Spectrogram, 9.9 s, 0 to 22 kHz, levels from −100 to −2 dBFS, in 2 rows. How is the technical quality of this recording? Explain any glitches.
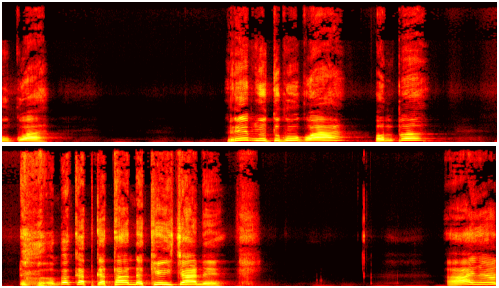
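I can't hear any glitches in this recording.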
